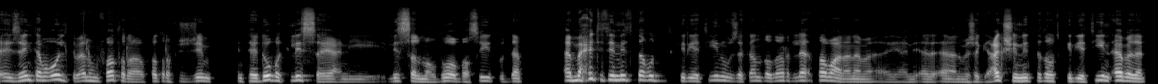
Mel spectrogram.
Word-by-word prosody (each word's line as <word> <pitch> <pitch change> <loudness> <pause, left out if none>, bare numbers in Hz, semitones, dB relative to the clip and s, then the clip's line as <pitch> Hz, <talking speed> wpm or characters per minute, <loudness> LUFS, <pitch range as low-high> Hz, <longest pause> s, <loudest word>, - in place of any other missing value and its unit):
زي 170 +5 +2
أنت 200 0 +1
ما 185 -1 +1
قُلت 215 -2 +3
بقى 170 - -1
لهم 165 -2 -3
فترة، 145 -9 -1
فترة 150 +7 -6
في - - -28 0.3
الgym، - - -10 0.3
أنت 145 - -10
يا 145 - +6
دوبك 180 -1 +4
لسّه 200 +1 +1
يعني 120 -1 -7
لسّه 150 +1 +1
الموضوع 135 +4 0
بسيط 165 -2 -5
قُدّام. 135 +2 -4 0.5
أمّا 185 +2 +6
حتّة 220 -6 +2
إن 205 - +5
أنت 210 -2 +3
تاخُد 200 -3 0
كرياتين 160 +5 -3
وإذا 155 -5 -4
كان 175 +2 -6
ده 160 -1 -2
ضار، 175 +3 -3
لأ 180 +2 -1
طبعًا 175 -9 +2
أنا 130 0 -4
ما 120 0 -8 0.2
يعني 115 +1 -14
أنا 120 -1 -7
أنا - - -10
ما 120 0 -9
أشجّعكش 145 +9 +2
إن 150 - +5
أنت 155 0 0
تاخُد 155 -2 0
كرياتين 145 +7 -1
أبدًا. 160 -7 +5
155 Hz, 225 wpm, -25 LUFS, 130-185 Hz, 0.5 s, يا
